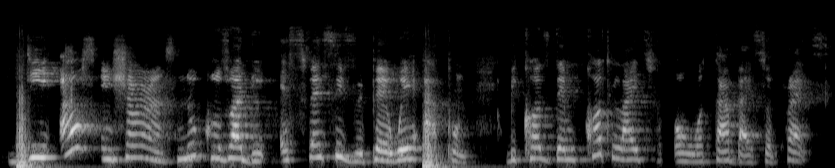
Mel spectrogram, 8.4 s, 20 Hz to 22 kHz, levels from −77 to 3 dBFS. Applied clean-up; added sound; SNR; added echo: none; Knock; 8 dB; none.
